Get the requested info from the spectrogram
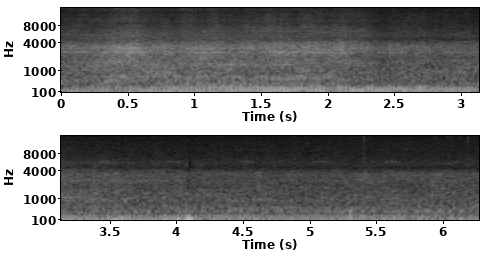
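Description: A low, steady engine hum, strongest for the first two seconds and then fading, over faint outdoor background noise.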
